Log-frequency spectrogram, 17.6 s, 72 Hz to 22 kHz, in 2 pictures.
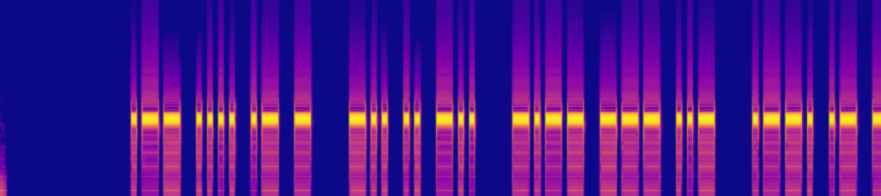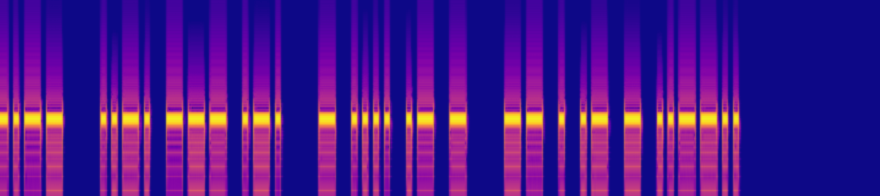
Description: Morse code, heard as a keyed tone, about 22 wpm, 700 Hz. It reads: WHAT DID YOU PAY FOR THAT MEAT?
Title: Sentences from Top 1000 Words - Review Part 3 - 22wpm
